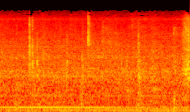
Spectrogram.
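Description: A steady low machine hum at one held pitch, with a few faint clicks over it.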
